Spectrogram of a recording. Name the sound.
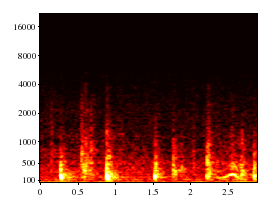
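door being opened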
